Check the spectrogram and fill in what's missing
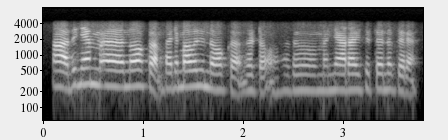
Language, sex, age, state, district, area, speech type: Malayalam, female, 30-45, Kerala, Kollam, rural, conversation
